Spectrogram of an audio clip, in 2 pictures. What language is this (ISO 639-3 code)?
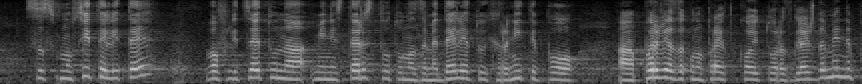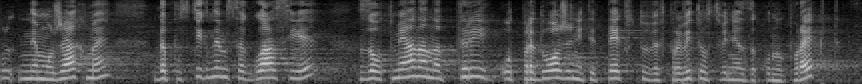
bul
